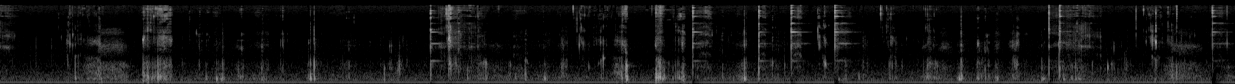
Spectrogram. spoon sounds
4.3s 4.8s, 6.8s 8.7s, 10.5s 11.0s, 12.1s 12.3s

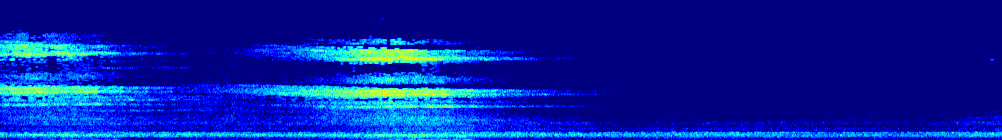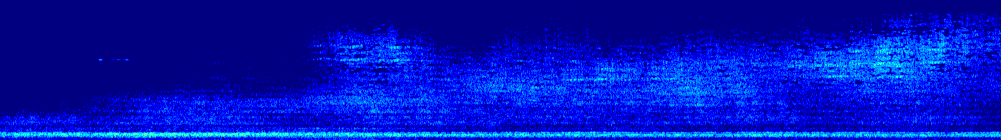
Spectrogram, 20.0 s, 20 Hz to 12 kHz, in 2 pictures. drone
0.0s 5.6s

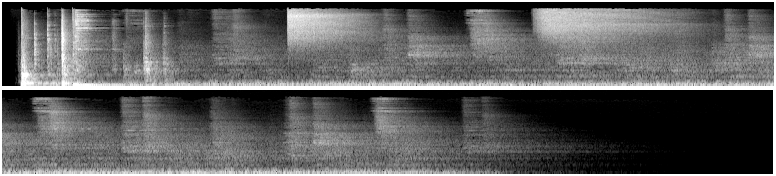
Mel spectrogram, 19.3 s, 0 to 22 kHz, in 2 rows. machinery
0.2s 10.4s

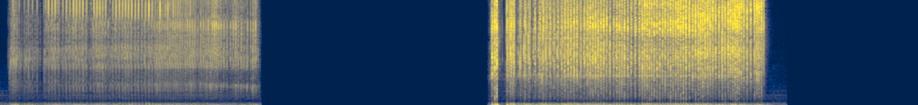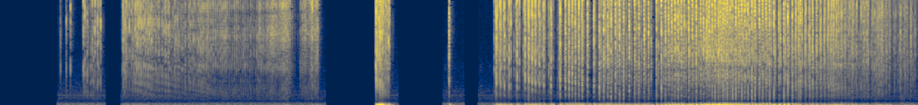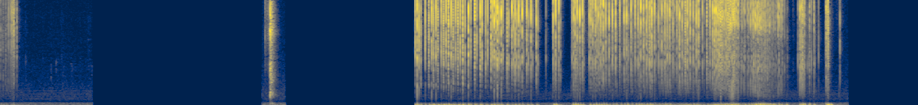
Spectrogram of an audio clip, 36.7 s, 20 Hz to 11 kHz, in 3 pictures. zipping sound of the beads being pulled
0.1s 3.5s, 6.6s 10.2s, 13.3s 16.6s, 17.3s 17.6s, 18.8s 24.8s, 30.0s 35.7s

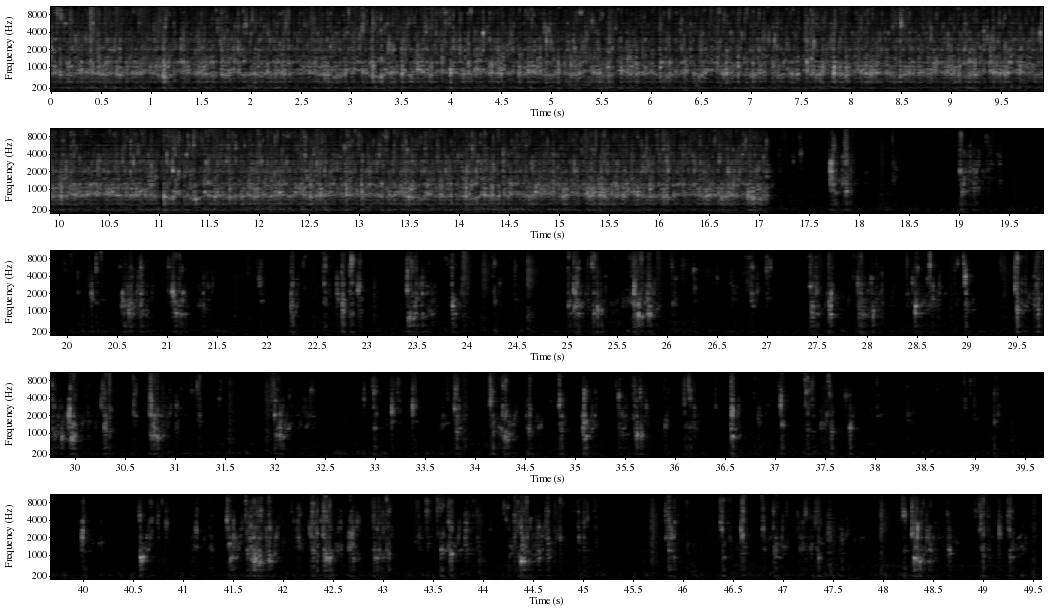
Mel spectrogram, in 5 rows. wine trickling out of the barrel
0.0s 17.2s

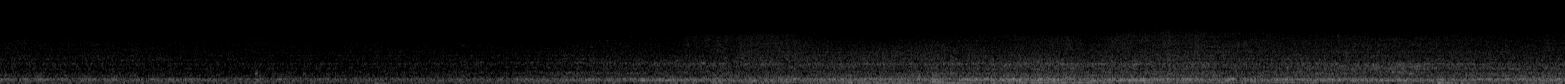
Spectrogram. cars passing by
6.5s 15.6s

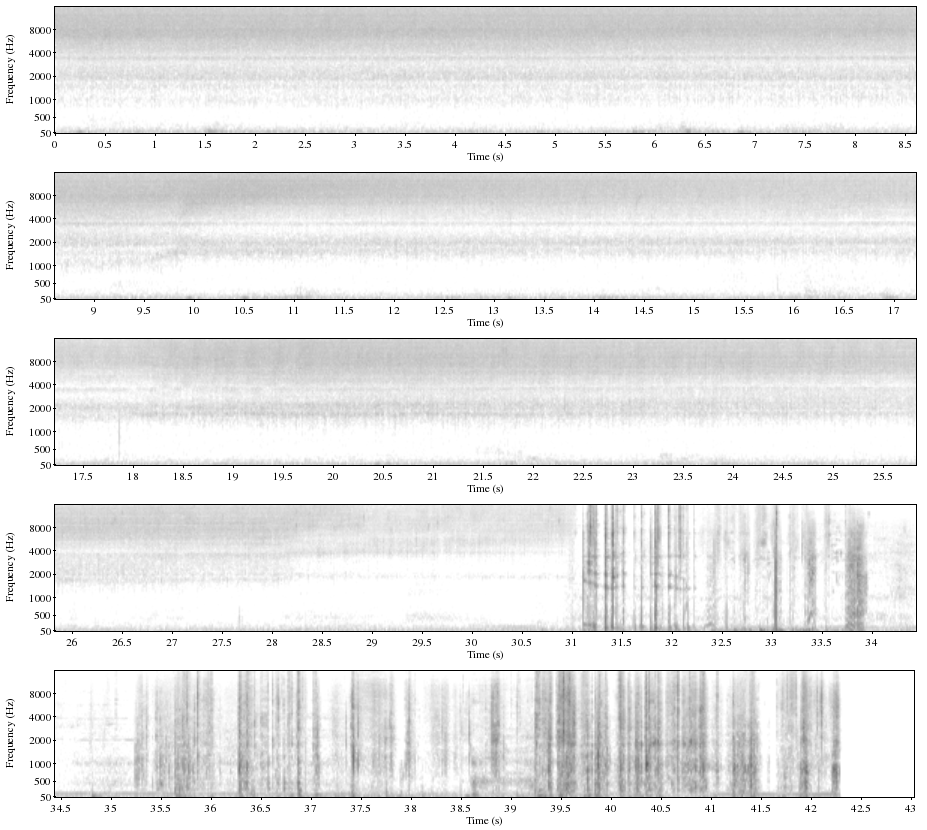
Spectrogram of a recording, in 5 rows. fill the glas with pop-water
31.0s 34.0s

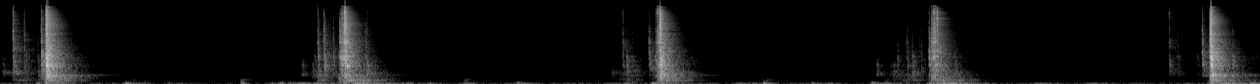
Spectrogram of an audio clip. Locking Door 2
0.0s 0.9s, 3.0s 4.0s, 6.1s 7.0s, 8.8s 9.8s, 11.6s 12.6s

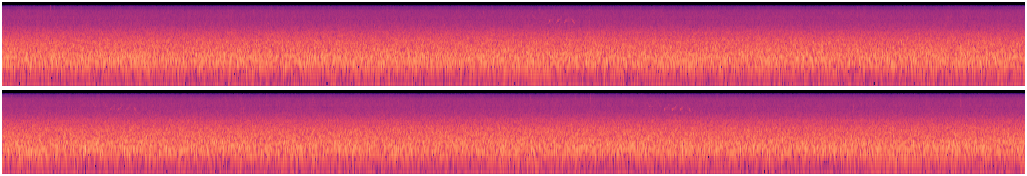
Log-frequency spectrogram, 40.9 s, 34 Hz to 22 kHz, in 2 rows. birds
10.8s 11.7s, 22.2s 23.4s, 33.3s 34.4s

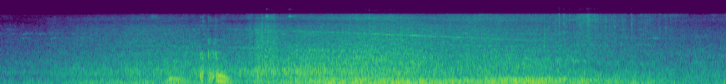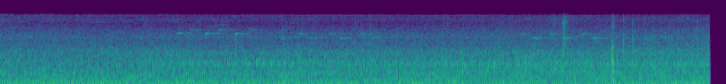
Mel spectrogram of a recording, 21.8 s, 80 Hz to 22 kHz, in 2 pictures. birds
13.4s 16.9s, 18.6s 20.9s

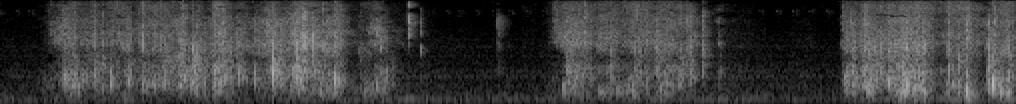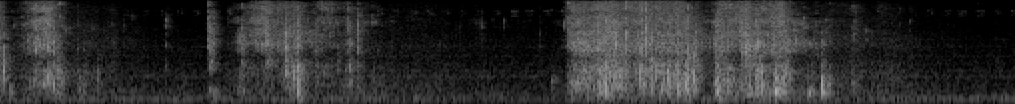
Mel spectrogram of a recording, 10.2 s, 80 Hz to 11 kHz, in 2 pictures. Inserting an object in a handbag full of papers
4.2s 7.0s, 7.9s 9.5s

